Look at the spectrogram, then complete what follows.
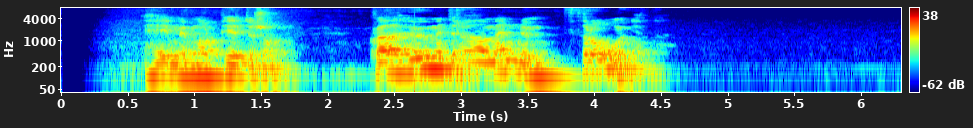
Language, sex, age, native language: Icelandic, male, 30-39, Icelandic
